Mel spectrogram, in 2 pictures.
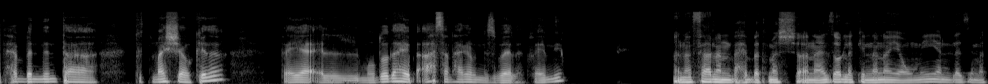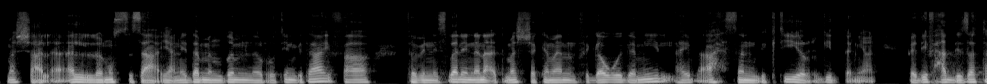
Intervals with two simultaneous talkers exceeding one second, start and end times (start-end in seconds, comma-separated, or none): none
